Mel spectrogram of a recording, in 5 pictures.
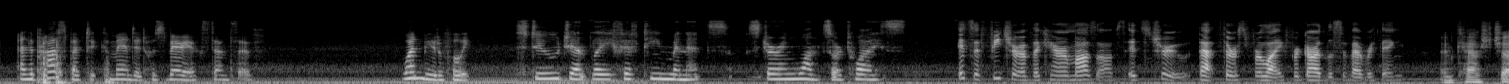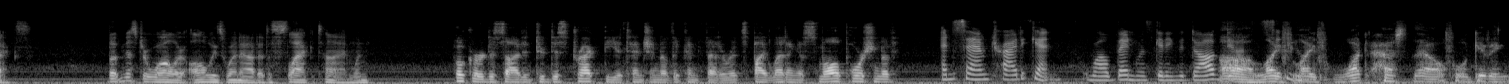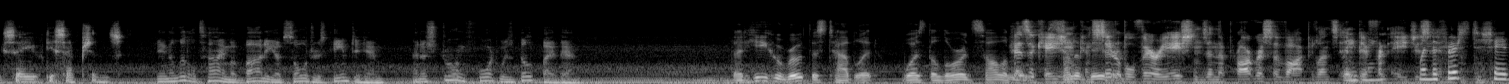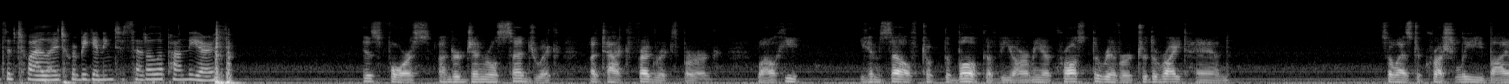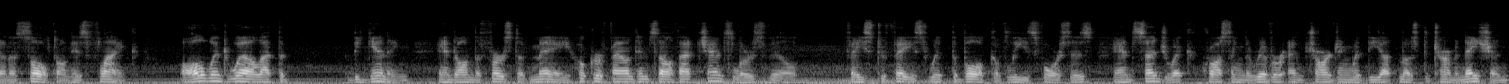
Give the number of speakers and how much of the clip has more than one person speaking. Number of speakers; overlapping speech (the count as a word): ten, about 5%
